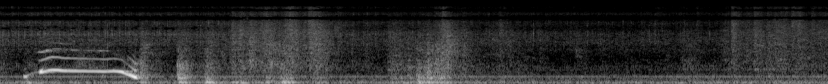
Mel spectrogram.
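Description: A high-pitched excited squeal lasting about a second, followed by light clicks and knocks of plastic pop-it fidget spinners being handled, over the faint steady whir of the spinners turning.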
